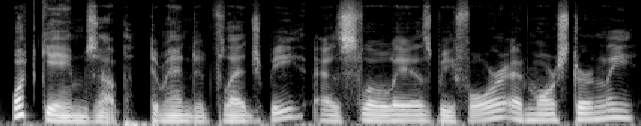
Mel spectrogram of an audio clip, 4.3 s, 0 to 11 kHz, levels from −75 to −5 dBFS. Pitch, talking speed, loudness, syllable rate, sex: 105 Hz, 170 wpm, -18 LUFS, 5.3 syllables/s, male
